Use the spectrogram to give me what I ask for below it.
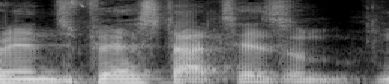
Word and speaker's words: transvestitism: Number seven, the Bible does specifically address homosexuality and transvestism. Did I say that right? – Transvestitism. – Transvestitism. – That's a big word. – Big word, transvestitism.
